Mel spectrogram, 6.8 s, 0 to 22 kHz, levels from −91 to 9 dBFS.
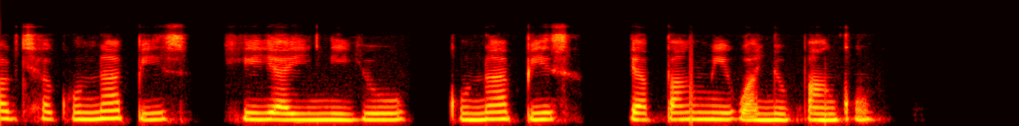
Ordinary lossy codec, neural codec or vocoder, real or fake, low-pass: Opus, 24 kbps; none; real; 7.2 kHz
